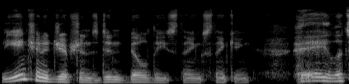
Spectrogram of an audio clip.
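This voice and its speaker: Someone talks at a moderate pace in a very clean recording with a silent background. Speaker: podcast host. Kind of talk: casual podcast monologue.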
